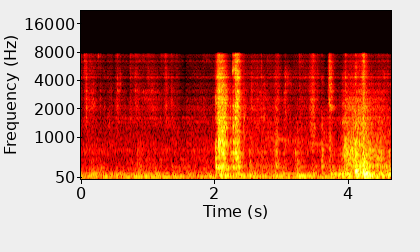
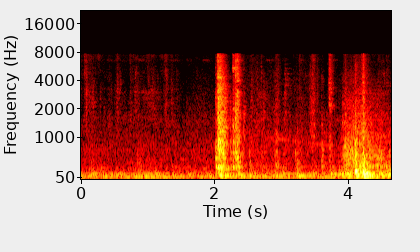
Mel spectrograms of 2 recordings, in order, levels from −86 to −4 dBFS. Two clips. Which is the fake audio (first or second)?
first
